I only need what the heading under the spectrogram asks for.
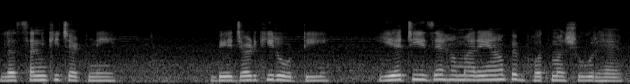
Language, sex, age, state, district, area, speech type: Hindi, female, 60+, Rajasthan, Jaipur, urban, spontaneous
